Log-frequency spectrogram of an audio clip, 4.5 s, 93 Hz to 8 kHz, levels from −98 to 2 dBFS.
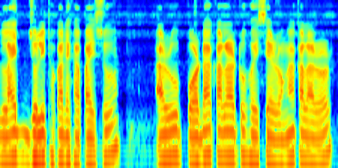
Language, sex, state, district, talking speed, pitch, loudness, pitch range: Assamese, male, Assam, Hailakandi, 145 wpm, 115 Hz, -19 LUFS, 110-125 Hz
